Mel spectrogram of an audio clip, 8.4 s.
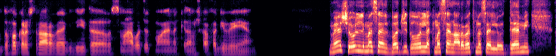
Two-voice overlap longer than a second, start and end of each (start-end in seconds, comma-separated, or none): none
